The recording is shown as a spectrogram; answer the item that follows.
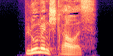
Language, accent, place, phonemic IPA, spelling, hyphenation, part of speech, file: German, Germany, Berlin, /ˈbluːmənʃtraʊ̯s/, Blumenstrauß, Blu‧men‧strauß, noun, De-Blumenstrauß.ogg
- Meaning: bouquet (bunch of flowers)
